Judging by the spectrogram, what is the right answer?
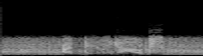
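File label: English bailout mood med; War Thunder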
